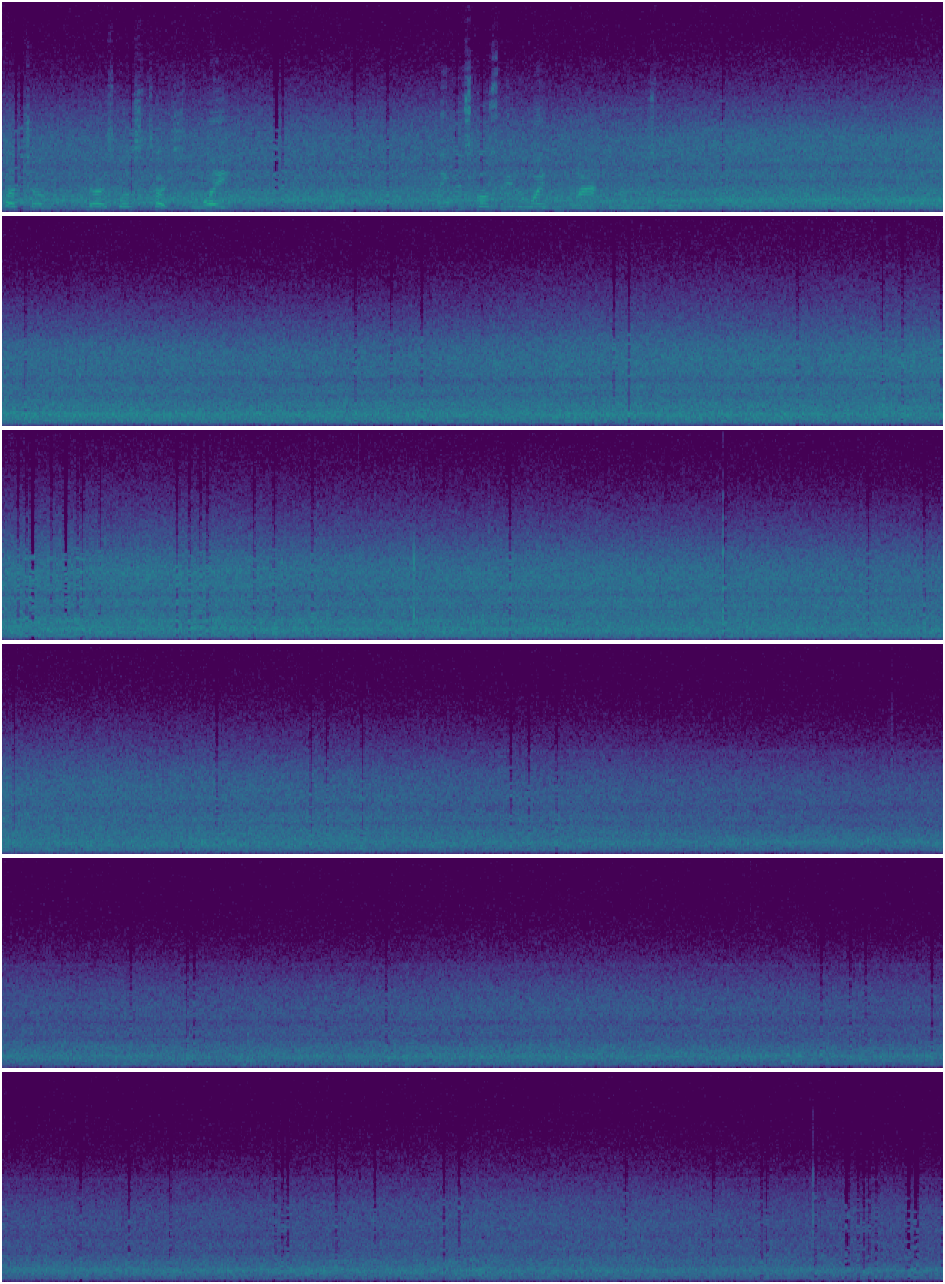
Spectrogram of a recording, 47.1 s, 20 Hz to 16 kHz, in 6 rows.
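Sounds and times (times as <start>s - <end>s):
stream running over rocks: 0.0s - 47.0s.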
